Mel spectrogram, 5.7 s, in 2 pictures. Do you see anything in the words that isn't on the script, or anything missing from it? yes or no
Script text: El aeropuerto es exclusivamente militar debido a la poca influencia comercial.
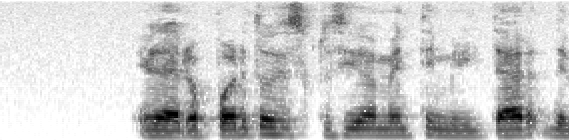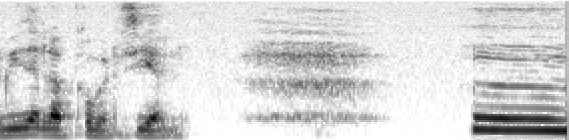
yes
